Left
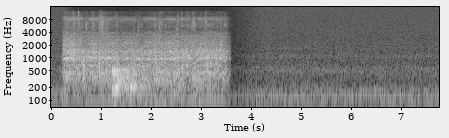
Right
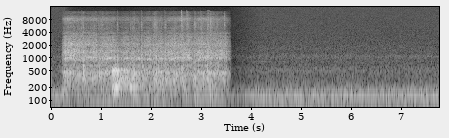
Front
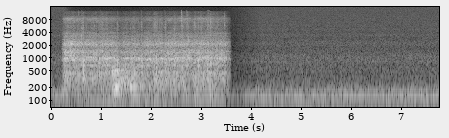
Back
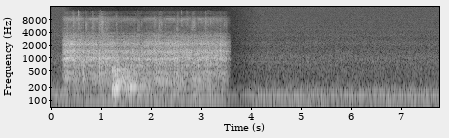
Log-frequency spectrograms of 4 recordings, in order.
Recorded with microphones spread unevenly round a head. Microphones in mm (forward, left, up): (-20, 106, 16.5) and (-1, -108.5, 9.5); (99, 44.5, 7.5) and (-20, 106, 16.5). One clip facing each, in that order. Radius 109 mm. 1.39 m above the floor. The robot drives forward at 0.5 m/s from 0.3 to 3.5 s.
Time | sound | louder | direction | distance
1.2 | a toilet flushing | even, even | 160° right | 1.6 m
